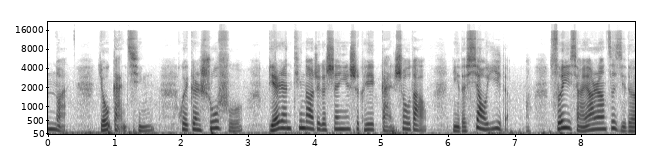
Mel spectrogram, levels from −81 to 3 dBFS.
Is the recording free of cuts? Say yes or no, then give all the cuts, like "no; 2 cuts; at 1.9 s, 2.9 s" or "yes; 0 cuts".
no; 2 cuts; at 1.9 s, 7.2 s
